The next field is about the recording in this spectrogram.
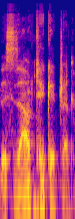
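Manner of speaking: very quiet, hushed murmur under the breath. A player speaks in character so no one learns what Bill carries, very quiet. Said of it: "I'm going to say very quietly".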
